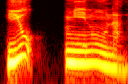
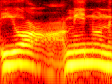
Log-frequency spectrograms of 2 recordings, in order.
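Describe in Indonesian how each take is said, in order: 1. Hamzah adalah hentian yang bersih dan tertutup penuh. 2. Hamzah terdengar seperti ain yang berat di tenggorokan. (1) "Jadi hamzah matikan dia total" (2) "tadi tuh hamzahnya sudah mirip ain ya"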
